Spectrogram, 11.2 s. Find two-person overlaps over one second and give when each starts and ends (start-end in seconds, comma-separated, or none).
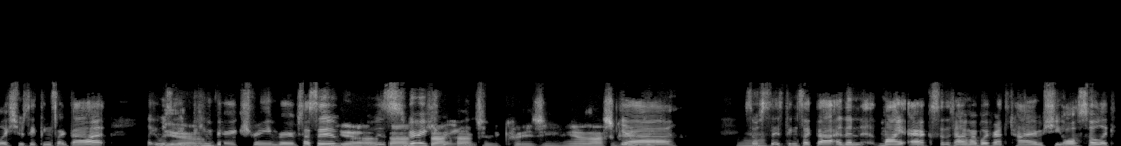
3.3-4.9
